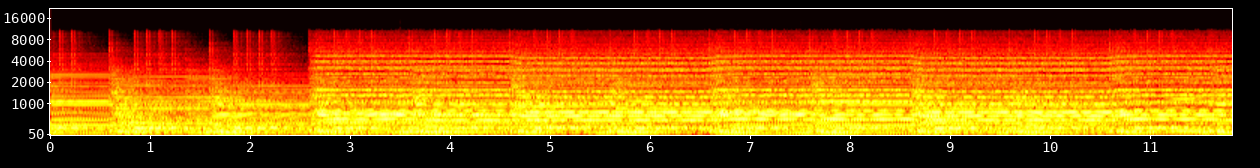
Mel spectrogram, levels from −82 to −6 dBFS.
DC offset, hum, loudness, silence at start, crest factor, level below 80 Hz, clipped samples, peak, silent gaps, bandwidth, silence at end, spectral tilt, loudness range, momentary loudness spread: under 0.1%; none; -15 LUFS; 0 s; 14 dB; -36 dBFS; under 0.1%; 0 dBFS; none; 11.5 kHz; 0 s; -5.5 dB/octave; 2 LU; 5 LU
